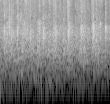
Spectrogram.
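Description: A crowd applauds an advocacy team steadily, many hands clapping in a dense, fairly loud patter with small rhythmic swells, and no voices rising above it.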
